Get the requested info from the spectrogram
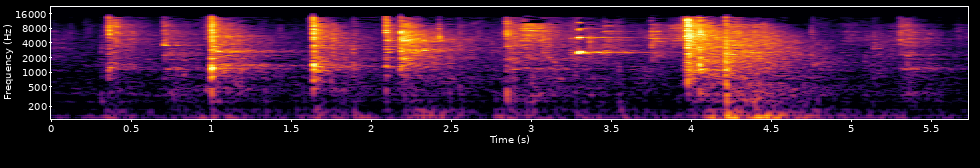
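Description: Badminton rally on a hardwood gym court: a run of sharp racket hits on the shuttlecock, about one every half second, the loudest about four seconds in, ringing in the large hall. A brief shoe squeak and feet thudding on the wooden floor come between the hits.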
